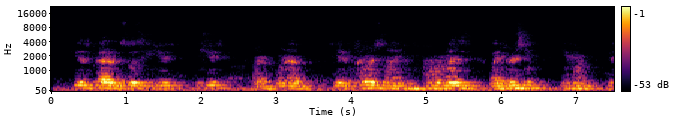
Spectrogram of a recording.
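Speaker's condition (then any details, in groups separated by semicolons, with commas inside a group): Traumatic brain injury; climbing accident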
